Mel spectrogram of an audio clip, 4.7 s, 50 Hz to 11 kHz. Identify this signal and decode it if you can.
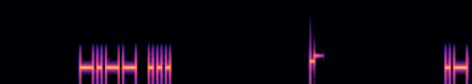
Morse code, heard as a keyed tone, about 28 wpm, 700 Hz. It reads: Y S A
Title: Top Two Letter Combinations in Words 28wpm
